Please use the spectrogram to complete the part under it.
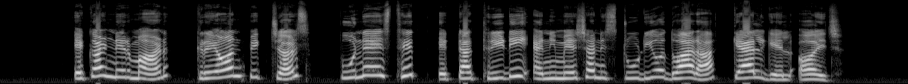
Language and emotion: Maithili, neutral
